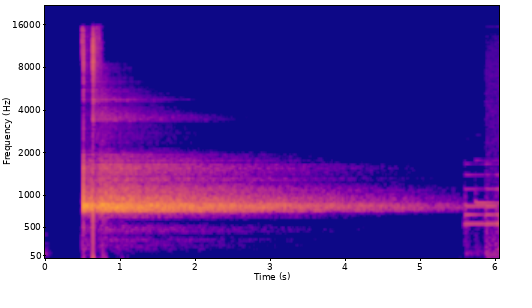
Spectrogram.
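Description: A single sharp ping with a clear ringing tone that fades away slowly over about four and a half seconds. Faint, steady musical notes come in near the end.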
